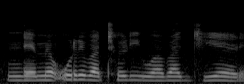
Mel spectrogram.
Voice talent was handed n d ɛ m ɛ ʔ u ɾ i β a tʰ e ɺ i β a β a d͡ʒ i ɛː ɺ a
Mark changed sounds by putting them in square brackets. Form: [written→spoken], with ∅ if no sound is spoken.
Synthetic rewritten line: n d ɛ m ɛ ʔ u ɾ i β a tʰ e ɺ i [β→w] a β a d͡ʒ i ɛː ɺ [a→ɛ]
